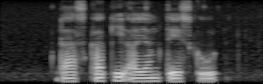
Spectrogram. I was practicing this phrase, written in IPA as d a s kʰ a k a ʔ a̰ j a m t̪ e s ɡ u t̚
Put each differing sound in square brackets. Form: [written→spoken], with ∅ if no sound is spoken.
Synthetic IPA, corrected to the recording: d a s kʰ a k [a→i] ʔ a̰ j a m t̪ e s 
